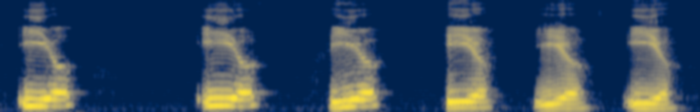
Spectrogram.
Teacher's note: यला जे आपण अर्ध स्वर म्हणतो ते त्यासाठीच तर म्हणतो की य चा उच्चार इ आणि अ यांचा जलद उच्चार केल्यासारखा होतो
